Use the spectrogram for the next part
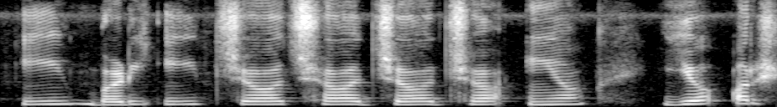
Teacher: तालव्य से ई, बड़ी ई, च, छ, ज, झ, इय, य और श का उच्चारण होता है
